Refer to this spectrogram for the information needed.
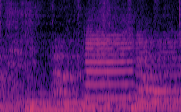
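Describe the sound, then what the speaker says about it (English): Dogs bark and yip somewhere off in the background, faint and distant, with a few short whimpering calls over a steady low hum and no talking. "them dogs are ghetto. I hope y'all can't hear them."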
